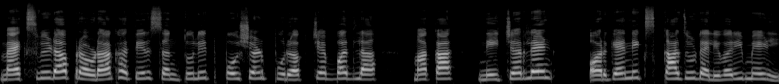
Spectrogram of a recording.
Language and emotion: Goan Konkani, neutral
